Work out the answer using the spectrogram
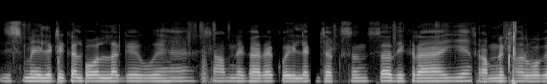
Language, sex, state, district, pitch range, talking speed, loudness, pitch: Hindi, male, Uttar Pradesh, Muzaffarnagar, 145-155 Hz, 210 wpm, -21 LUFS, 150 Hz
